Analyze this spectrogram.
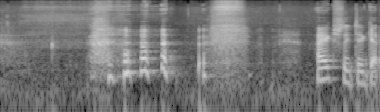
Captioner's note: laughs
